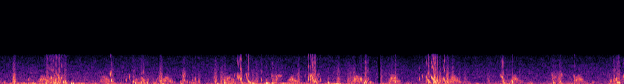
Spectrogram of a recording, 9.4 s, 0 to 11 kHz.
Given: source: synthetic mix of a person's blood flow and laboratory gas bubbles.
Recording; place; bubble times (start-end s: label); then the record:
Doppler ultrasound of blood flow; subclavian vein
0.00-0.10 s: bubbles
0.40-0.46 s: bubbles
0.64-1.05 s: bubbles
1.62-1.71 s: bubbles
1.85-2.40 s: bubbles
2.73-3.02 s: bubbles
3.32-3.45 s: bubbles
3.48-4.24 s: bubbles
4.50-4.97 s: bubbles
5.37-5.55 s: bubbles
5.88-5.97 s: bubbles
6.25-6.80 s: bubbles
7.47-7.72 s: bubbles
8.24-8.45 s: bubbles
8.59-8.65 s: bubbles
9.12-9.37 s: bubbles
From the record:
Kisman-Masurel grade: 243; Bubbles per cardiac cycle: several, 3 to 8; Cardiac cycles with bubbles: 100%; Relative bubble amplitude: loud (0.450 to 0.775); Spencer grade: 3 (all of the cardiac periods contain showers or single bubble signals, but not dominating or overriding the cardiac motion signals); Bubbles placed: anywhere in the cardiac cycle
